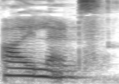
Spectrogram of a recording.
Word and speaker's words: islands: The first word is islands. I and lands, two syllables. Here, S is silent. I is I. S is not pronounced.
